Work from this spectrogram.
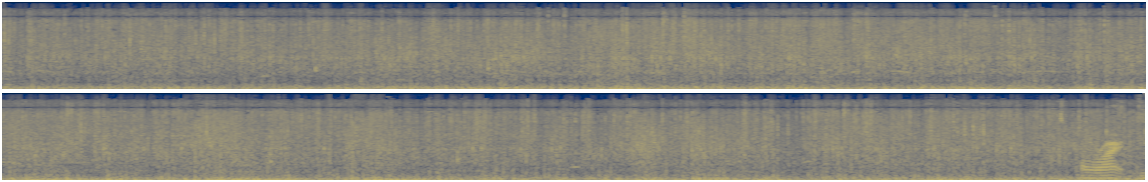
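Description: Musket volleys crackle continuously in the Scourge of War Waterloo game, a dense, distant rumble of massed infantry fire that holds steady throughout.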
